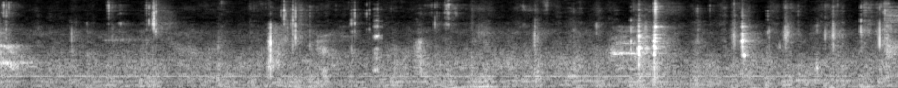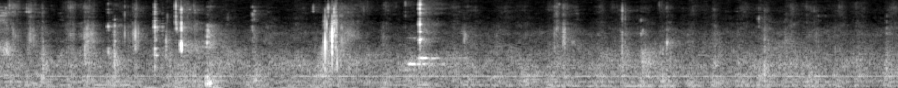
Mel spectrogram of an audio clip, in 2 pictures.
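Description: Close-miked chewing of marinated lamb, with soft wet mouth clicks and a few sharp clinks of a metal fork against the plate as meat is cut and picked up.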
